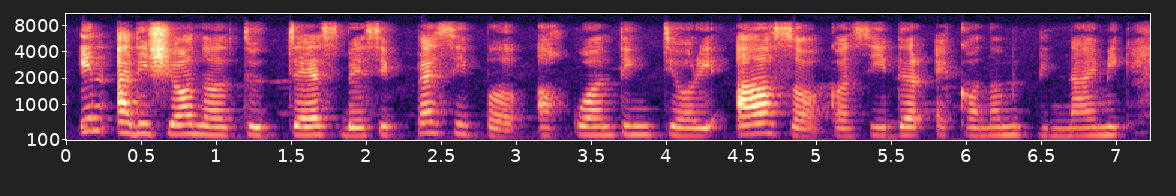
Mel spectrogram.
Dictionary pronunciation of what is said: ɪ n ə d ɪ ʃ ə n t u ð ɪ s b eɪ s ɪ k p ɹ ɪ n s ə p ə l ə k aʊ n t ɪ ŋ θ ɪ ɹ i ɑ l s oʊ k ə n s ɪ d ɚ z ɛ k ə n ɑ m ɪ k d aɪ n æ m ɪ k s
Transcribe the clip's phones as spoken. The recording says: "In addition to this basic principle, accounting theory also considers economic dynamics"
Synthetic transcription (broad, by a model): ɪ n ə d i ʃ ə n t u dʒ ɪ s b eɪ s ɪ k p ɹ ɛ s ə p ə l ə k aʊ n t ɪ ŋ t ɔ ɹ i ɑ l s oʊ k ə n s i d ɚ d ɛ k ə n ɑ m ɪ k d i n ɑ m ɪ k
